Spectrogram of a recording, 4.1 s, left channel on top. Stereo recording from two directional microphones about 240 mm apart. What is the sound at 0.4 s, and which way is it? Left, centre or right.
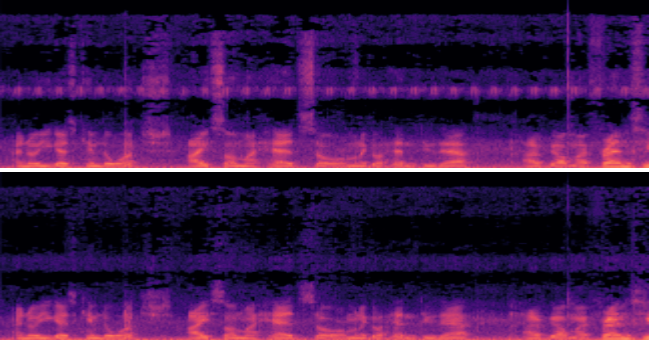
Speech, centre.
